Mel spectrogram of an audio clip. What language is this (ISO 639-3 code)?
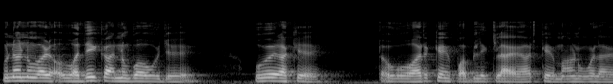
snd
